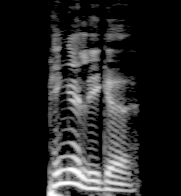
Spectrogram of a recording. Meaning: inflection of pingelig: 1. strong/mixed nominative/accusative feminine singular 2. strong nominative/accusative plural 3. weak nominative all-gender singular
- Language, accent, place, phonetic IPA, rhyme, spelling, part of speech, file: German, Germany, Berlin, [ˈpɪŋəlɪɡə], -ɪŋəlɪɡə, pingelige, adjective, De-pingelige.ogg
